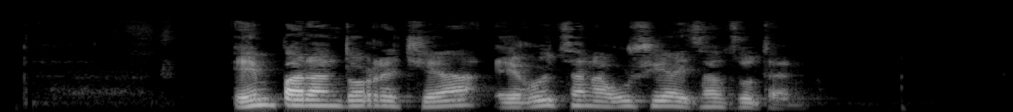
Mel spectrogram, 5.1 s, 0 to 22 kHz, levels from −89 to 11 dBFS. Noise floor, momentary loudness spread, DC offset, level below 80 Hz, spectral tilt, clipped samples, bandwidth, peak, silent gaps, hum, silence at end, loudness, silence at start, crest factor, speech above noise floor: -86 dBFS; 17 LU; under 0.1%; -80 dBFS; -6.5 dB/octave; under 0.1%; 11.5 kHz; -4 dBFS; none; none; 1.15 s; -25 LUFS; 1.2 s; 24 dB; 61 dB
